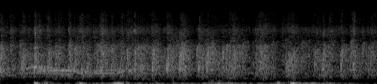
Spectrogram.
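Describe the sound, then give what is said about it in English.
A crowd applauds steadily, many hands clapping in a dense, continuous patter that stays fairly even throughout. An audience at a storytelling event is applauding the event's helpers, with no speech over it. “A big round of applause for them.”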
